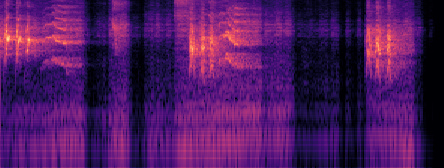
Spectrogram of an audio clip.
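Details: Lesser green leafbird in song with mimicked material. Phrases are varied and warbling, with sliding whistled notes mixed with scratchy chatter, given in three separate bursts.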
